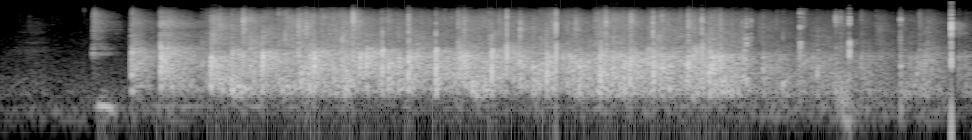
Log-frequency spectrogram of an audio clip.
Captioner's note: audience applauds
